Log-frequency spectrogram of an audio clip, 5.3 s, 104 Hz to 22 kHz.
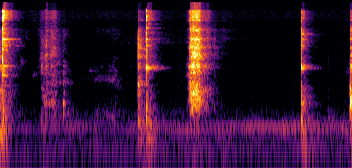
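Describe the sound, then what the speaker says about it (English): Spoonfuls of cassava mixture for Jamaican bammy are scooped and tapped into a pot, giving several separate short scrapes and clinks spread out with quiet gaps between them, close and moderately loud. "I have this amount move into the main pot. I have my spoon and I will use that amount plus 2 more."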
